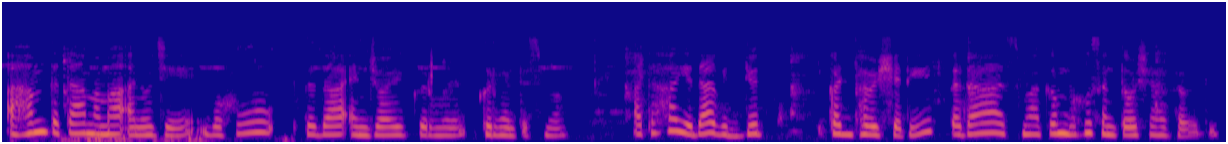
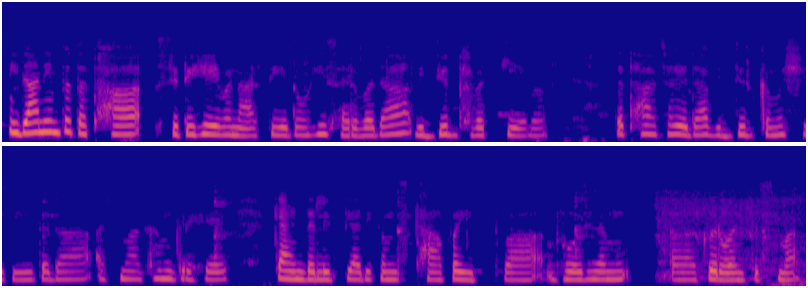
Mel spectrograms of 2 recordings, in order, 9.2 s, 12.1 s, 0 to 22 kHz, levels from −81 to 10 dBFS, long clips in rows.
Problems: none marked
